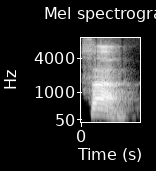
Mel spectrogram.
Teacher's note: ujung lidah ketemu dengan ujung gigi seri atas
